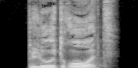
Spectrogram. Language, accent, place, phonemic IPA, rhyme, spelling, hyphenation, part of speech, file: German, Germany, Berlin, /bluːtʁoːt/, -oːt, blutrot, blut‧rot, adjective, De-blutrot.ogg
- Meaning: 1. very red, deep red, blood red 2. crimson (colour)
